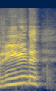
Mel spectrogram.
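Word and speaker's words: read: एक और लिख लो, इसमें रीड लिख लो, रीड, रेड, रेड। हालांकि इसकी प्रोनाउंसिएशन अलग है, वो इसलिए कैटेगरी में नहीं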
